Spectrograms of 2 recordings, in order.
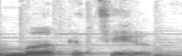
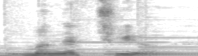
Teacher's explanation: Sepatutnya bunyinya ialah me kecil, tetapi kita menggugurkan bunyi sebenar konsonan K itu menjadi kepada nge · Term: pengguguran fonem konsonan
